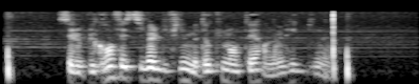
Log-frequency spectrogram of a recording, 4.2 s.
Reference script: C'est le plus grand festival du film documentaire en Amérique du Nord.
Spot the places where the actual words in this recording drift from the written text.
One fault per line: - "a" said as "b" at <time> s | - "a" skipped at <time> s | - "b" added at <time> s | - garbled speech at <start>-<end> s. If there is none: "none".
none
